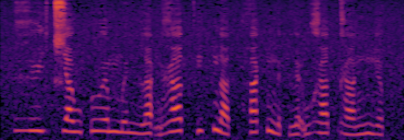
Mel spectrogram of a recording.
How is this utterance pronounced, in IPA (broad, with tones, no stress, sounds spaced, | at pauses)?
ɣ ɨ˧ j t͡ɕ a˧ w ʔ u˧ ə̯ m ə̤˨˩ n l a̰˧˨ ŋ ɣ a˦˥ t̚ ʔ i˦˥ k̚ n a˨˩ t̚ h a˦˥ k̚ ŋ ə˨˩ t̚ l ə̰˧˥ w ɣ a˦˥ t̚ ɣ a˨˦ ŋ ɲ ə˨˩ p̚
